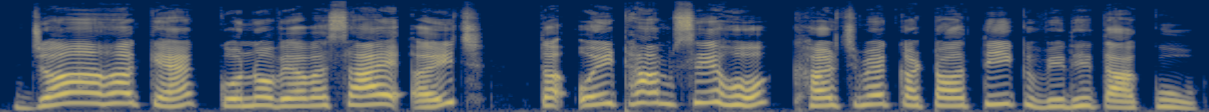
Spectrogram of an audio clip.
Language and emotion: Maithili, neutral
